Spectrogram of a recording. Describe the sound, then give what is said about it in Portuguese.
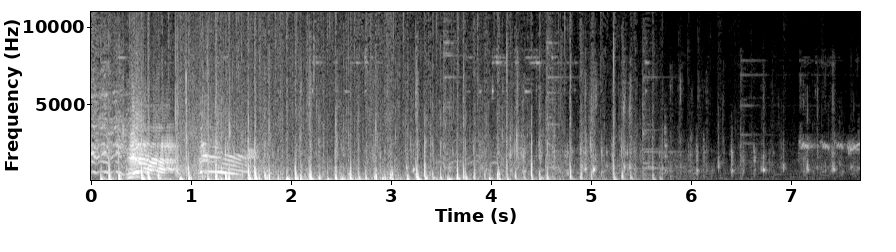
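A horse whinnies loudly, then its hooves clip-clop in a fast, steady rhythm that fades away, leaving faint ambient sounds behind. “Senhor Huck, pode usar minha montaria.”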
